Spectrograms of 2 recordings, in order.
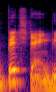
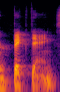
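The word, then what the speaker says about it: Bich Dang: There's a character in the book that's called a Bic Dang, but it's spelled B-I-C-H Dang. So in the book, while I'm reading it, I'm just reading it as Bitch Dang the entire time. I'm thinking this is like some sort of like joke on top of the fact that she's a drug dealer and she's also got all this stuff. But he pronounces it there, Bic Dang.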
